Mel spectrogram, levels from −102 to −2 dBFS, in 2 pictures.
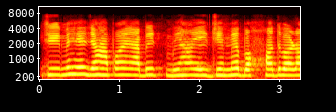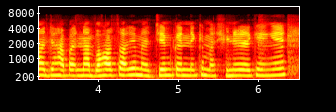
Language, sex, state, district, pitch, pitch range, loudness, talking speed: Hindi, female, Chhattisgarh, Sarguja, 270 Hz, 255-280 Hz, -21 LUFS, 195 wpm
